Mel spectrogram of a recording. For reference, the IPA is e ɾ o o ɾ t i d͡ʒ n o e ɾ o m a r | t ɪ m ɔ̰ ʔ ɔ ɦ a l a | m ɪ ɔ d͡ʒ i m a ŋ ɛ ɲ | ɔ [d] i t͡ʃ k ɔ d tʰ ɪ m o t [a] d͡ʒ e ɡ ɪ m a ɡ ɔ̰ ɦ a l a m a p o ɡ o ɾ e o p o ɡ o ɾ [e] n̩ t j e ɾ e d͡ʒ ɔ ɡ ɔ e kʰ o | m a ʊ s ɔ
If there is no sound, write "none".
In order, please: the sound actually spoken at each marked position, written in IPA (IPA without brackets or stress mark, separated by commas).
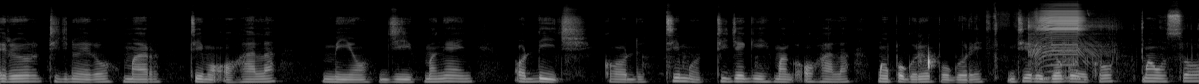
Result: d, i, e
